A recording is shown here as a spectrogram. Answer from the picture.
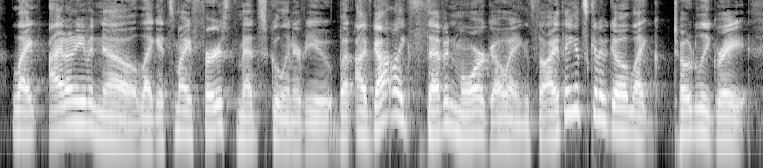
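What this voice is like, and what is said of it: Put-on Valley Girl accent. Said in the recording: “the Valley Girl accent ... that voice ... where do people learn to talk like that?”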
